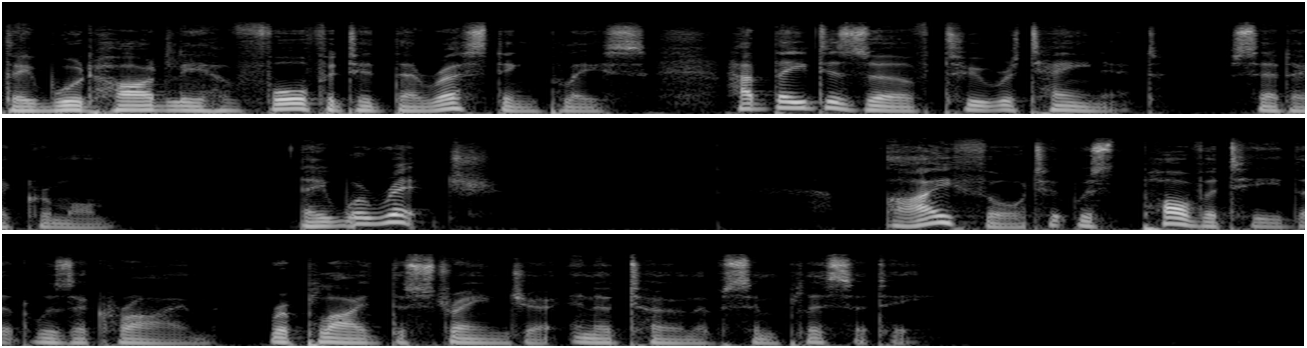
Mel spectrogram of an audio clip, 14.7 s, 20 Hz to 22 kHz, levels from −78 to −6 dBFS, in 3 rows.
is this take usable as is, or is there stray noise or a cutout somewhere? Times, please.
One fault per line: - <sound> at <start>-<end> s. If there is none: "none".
none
